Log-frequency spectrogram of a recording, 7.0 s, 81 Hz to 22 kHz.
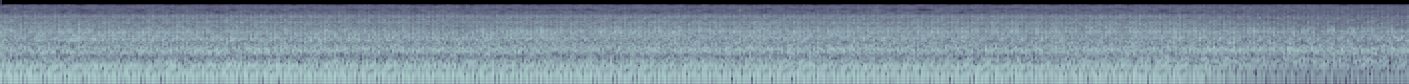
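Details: Kubota L3202DT four-wheel-drive diesel tractor, used, engine never opened up; even diesel clatter at a steady idle, smooth unbroken rhythm with no knock or miss; normal idle.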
